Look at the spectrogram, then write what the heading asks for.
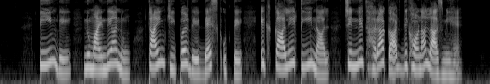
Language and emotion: Punjabi, neutral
